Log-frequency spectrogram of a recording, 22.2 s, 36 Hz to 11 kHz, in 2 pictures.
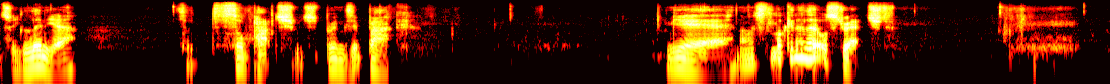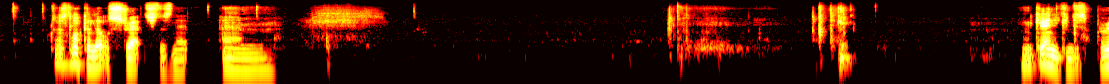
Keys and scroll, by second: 19.3 t.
